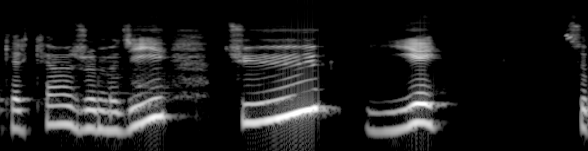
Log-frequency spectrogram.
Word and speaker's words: es: je parle avec quelqu'un je me dis tu es se prononce et et elle l'écrit e s il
